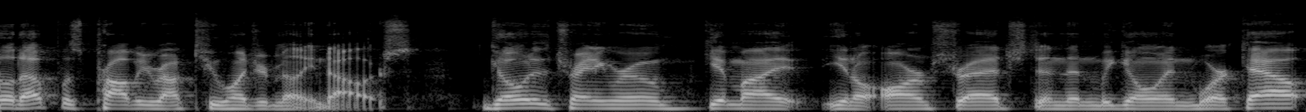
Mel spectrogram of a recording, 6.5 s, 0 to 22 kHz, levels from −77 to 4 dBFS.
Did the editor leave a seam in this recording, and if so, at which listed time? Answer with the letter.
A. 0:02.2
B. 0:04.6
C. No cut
A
